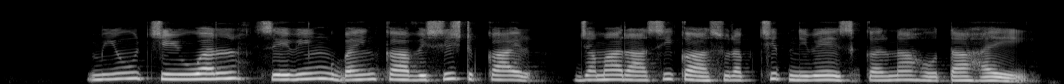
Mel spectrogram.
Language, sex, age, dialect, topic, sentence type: Magahi, female, 25-30, Western, banking, statement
